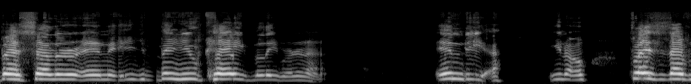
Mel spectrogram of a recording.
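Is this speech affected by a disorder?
Yes: cerebral palsy; wheelchair user, types with one finger; unstable voice pitch, speech-to-text struggles, childhood speech therapy.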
